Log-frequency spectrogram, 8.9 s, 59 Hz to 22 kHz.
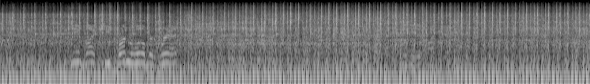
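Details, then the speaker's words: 2006 Troy-Bilt Pony lawn tractor single-cylinder on a newly replaced carburetor (old one flooded), new plug: thumps unevenly at fast idle, lumpy irregular pulses, running rich and rough; owner suspects a bad new carburetor, later judged faulty. "Okay. Well, it doesn't seem like it's running very good on this carburetor."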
